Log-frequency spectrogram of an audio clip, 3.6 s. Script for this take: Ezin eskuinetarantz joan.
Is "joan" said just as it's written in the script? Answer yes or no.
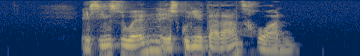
yes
